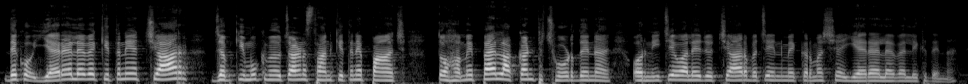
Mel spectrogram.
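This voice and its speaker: A male teacher with a smooth, clear voice leads an online class. He poses questions and answers them himself, then chants syllables one after another in an even rhythm. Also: sits high, moderate pace. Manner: explains step by step, asking and then answering his own questions. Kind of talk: online lesson.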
